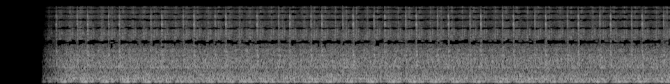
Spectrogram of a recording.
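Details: Engine idles steadily with a rapid, regular ticking knock, about three per second, apparently from the bottom end; rod knock suspected, not confirmed.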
